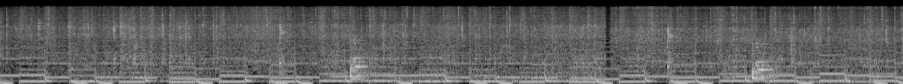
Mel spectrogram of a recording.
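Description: Broccoli sizzling as it is stir-fried in a hot wok, with a spatula tossing it, over background music with a steady bass beat.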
